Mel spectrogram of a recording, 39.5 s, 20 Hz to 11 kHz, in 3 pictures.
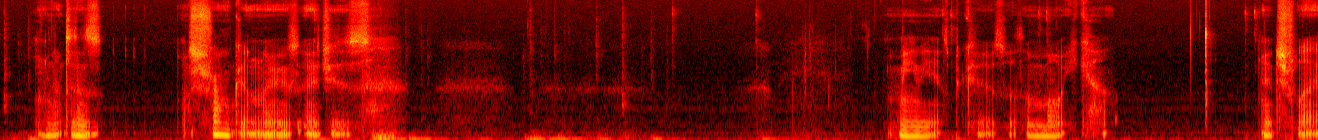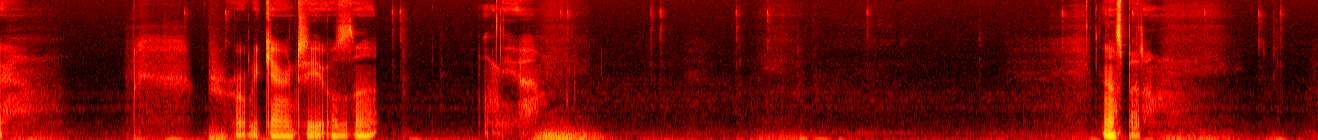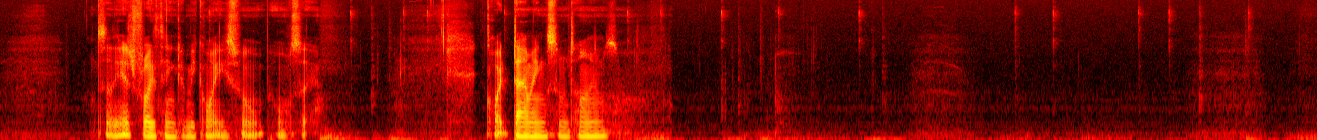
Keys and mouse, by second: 0.4-3.1 alt+super+drag, 3.8 z, 4.1 z, 5.3 z, 5.6 z, 6.7 alt+super+click, 9.4 super+click, 10.4 super+click, 12.4 super+click, 15.0 alt+super+click, 17.1 ctrl+super+click, 18.7 super+click, 19.7 super+click, 20.5 click, 21.2 w, 21.8-23.8 drag, 24.2 alt+click, 25.2 click, 26.0-28.4 alt+drag, 29.3 super+click, 30.4 alt+super+click, 31.4 super+click, 32.9 alt+super+click, 34.1 alt+super+click, 36.5 super+click, 37.7 super+click, 38.8 super+right click.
